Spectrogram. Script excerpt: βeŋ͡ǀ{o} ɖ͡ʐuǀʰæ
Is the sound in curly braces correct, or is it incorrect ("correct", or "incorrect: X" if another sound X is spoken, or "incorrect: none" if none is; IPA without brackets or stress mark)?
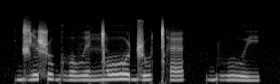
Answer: incorrect: oː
